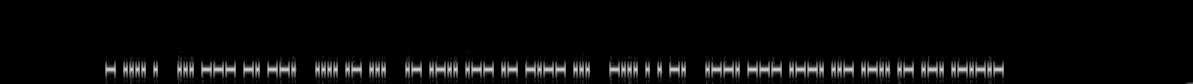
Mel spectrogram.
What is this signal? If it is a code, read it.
Morse code, heard as a keyed tone, about 40 wpm, 700 Hz. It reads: THE SONG HAS ALWAYS BEEN POPULAR.
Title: Sentences from Top 1000 Words - Review Part 3 - 40wpm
